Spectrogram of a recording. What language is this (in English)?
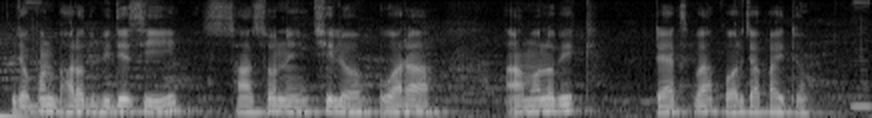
Bangla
